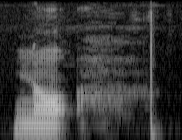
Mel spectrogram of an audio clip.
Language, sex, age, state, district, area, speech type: Bodo, male, 18-30, Assam, Kokrajhar, rural, read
